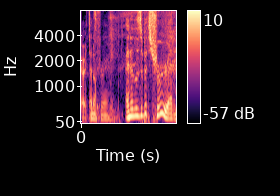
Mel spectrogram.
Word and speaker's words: D'Onofrio: D'Onofrio. D'Onofrio.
